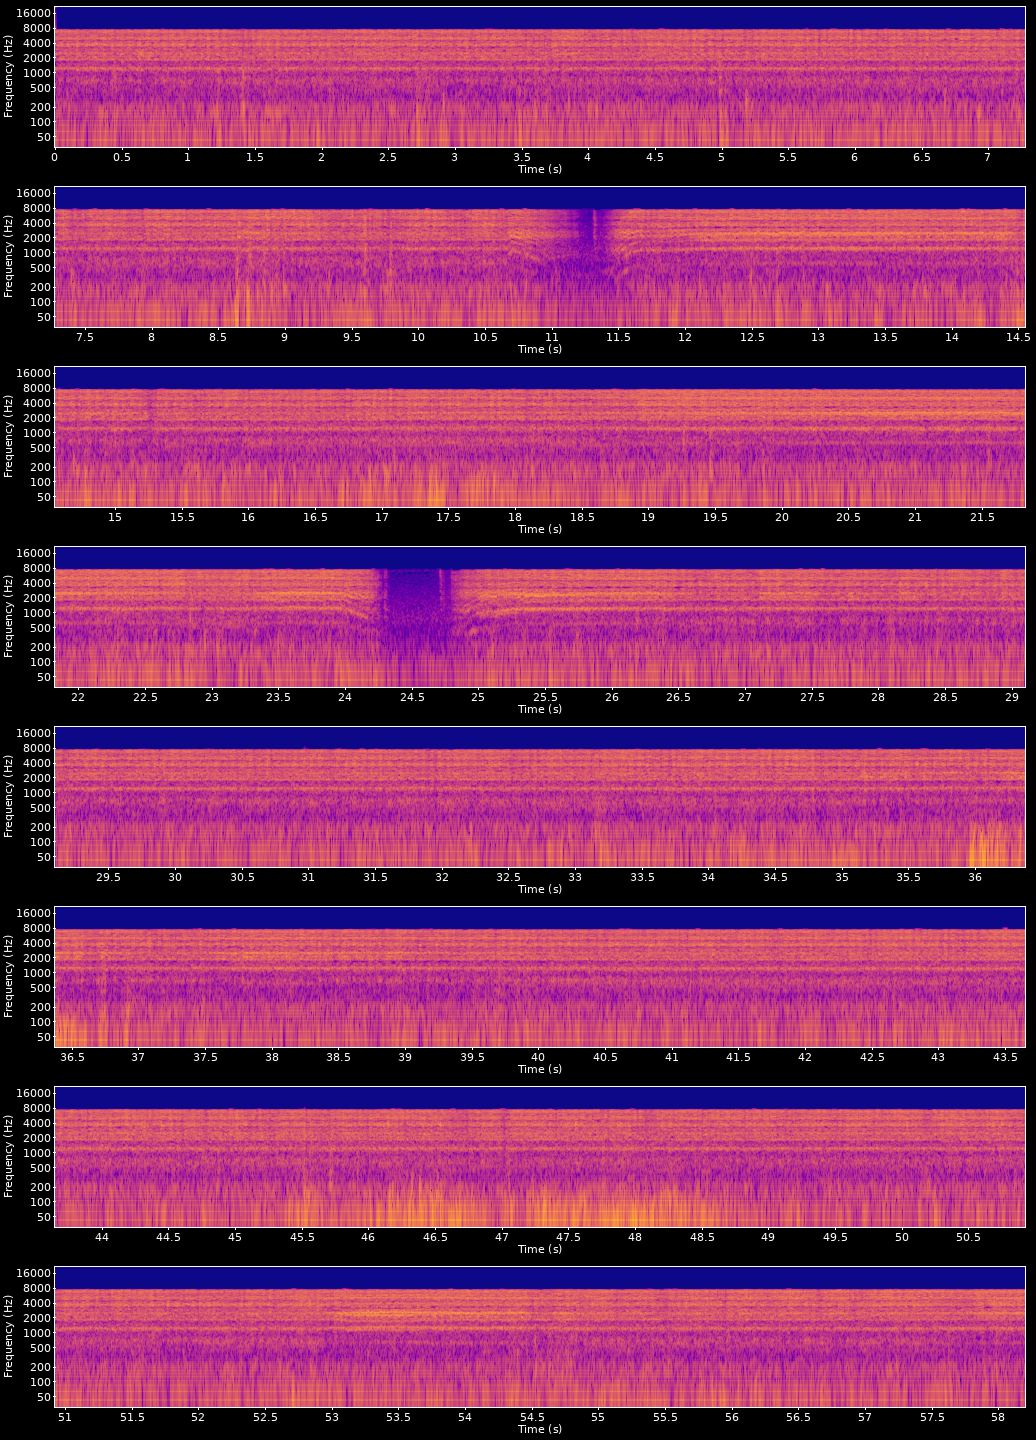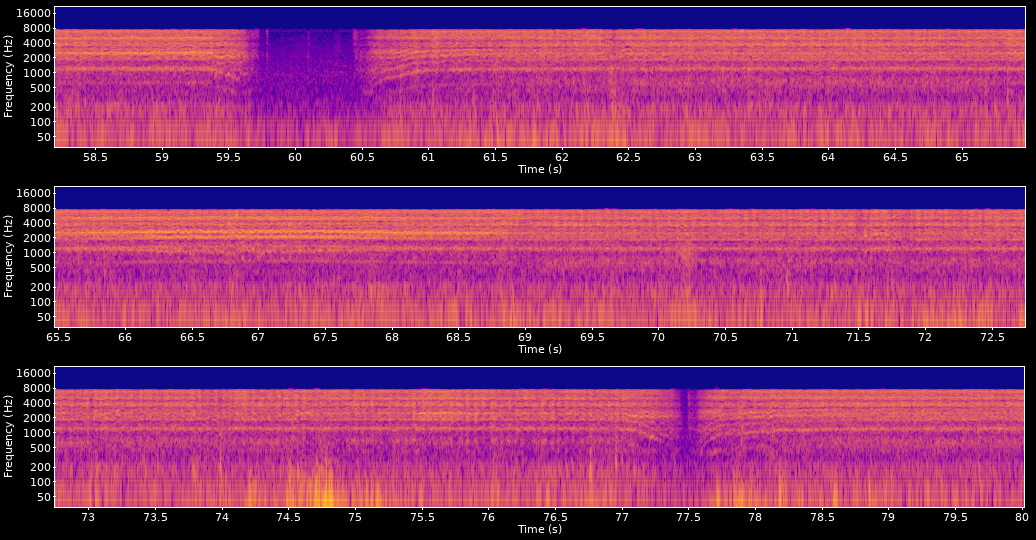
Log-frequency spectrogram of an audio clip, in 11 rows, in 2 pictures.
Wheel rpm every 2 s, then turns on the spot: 160, 160, 160, 160, 150, 100, 160, 160, 170, 160, 160, 110, 130, 160, 160, 160, 160, 160, 160, 160, 160, 160, 160, 160, 160, 160, 160, 160, 160, 110, 100, 160, 160, 160, 160, 160, 160, 160, 120, 150.
none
